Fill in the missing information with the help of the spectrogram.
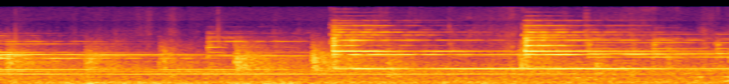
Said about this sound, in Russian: А эти колокола, они типа играют в разные тональности. А, так это, это вот эти колокола, которые с боков, да, они люпают.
